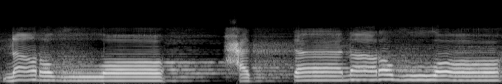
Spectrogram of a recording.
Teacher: pada lafaz Allah ini lamnya dibaca panjang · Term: lam jalala tafhim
